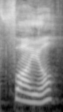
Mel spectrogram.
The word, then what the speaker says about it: file: 우리 반 발음교에서 근데 프 발음은요, 파일에서 가만히 있다가 푹 터지는 발음이죠. 발음을 갖다가 파일. 아셨죠? 근데 여러분들 요거하고 대조적으로 무슨 발음을 보통 얘기를 합니까? F 발음을 많이 우리의 혼돈을 주는데요. F 발음은 발음하실 때 아랫입술을 깨물 듯 말 듯, 안 되면 깨물어서도 하셔야 돼요. 발음가 file, 그죠?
